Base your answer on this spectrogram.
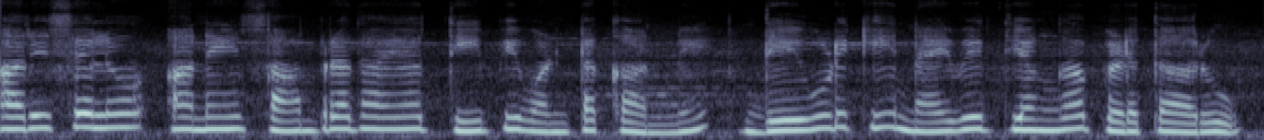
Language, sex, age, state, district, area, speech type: Telugu, female, 18-30, Telangana, Sangareddy, rural, read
